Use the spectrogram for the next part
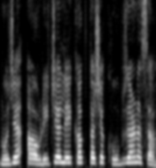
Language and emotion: Goan Konkani, neutral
